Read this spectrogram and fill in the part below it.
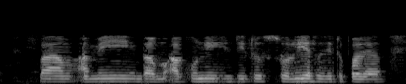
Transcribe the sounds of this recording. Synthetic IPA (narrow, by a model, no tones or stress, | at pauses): baa̰mibaa̰punizitusolias̬ɛzitupɔɹat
